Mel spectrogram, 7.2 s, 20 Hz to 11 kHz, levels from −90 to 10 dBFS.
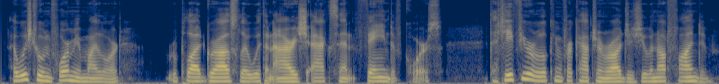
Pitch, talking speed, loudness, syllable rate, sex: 150 Hz, 240 wpm, -19 LUFS, 6.6 syllables/s, male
